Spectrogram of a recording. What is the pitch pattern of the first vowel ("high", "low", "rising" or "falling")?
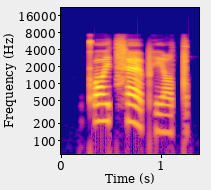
high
